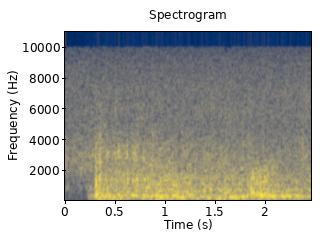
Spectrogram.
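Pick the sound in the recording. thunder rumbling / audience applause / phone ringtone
thunder rumbling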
